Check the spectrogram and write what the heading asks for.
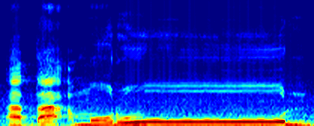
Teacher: আমরা দেখতেছি এটা আলিফ, কিন্তু আলিফের উপরে যখন সাকিন হয় তখন সেটাকে হামজা করেই পড়তে হয়, তা, হামজা সবর তা, আতা, মিম পেশ মু, র ওয়াও পেশ রু, নুন সবর না, আতা মুরুনা। এখানে থামলে নুন হরফটা সাকিন হবে এবং 3 আলিফ টেনে পড়তে হবে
